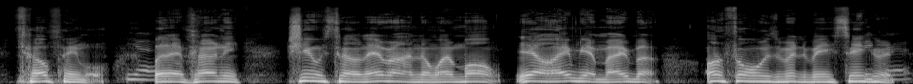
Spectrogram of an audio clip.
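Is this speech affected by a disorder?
Yes: motor neurone disease; shoulder onset.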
